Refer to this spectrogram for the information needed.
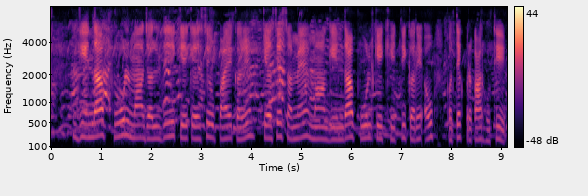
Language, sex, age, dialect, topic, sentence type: Chhattisgarhi, female, 25-30, Eastern, agriculture, question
